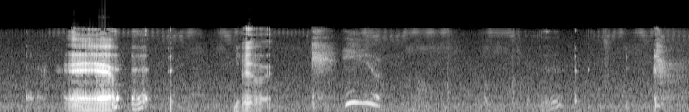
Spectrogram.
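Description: A long, loud, voiced burp, then several shorter burps and throaty sounds with some light background noise.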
